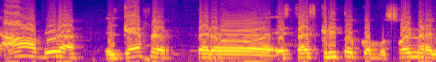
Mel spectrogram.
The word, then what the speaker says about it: Xepher: Pero dentro de lo que es el templo de Satán o dentro del esoterismo, hay un término que se escribe E F-E-R, que según el templo de Satán se pronuncia como. No, se pronuncia como Kefer, ¿no? Así es, es Kefer.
